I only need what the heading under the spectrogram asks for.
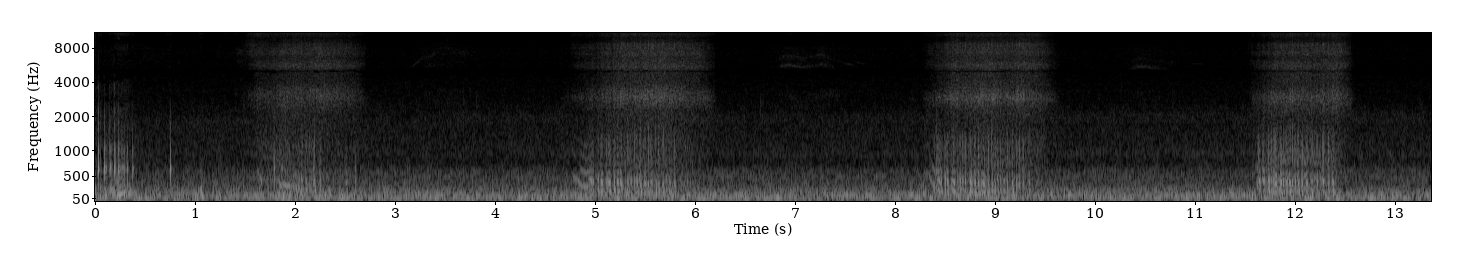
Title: Snoring cats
